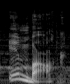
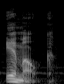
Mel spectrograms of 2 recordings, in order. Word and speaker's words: Imbolc: Now, you may be familiar with this end of winter festival, and maybe you've seen it written as if it was going to be pronounced Imbolc, but I'm going to go by the three internet videos I watched about the proper Celtic pronunciation and say Imbolc.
